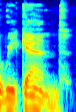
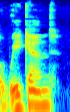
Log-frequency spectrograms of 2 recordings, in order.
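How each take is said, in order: First: "weekend" as week-END; English-style "weekend", second syllable stressed. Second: "weekend" as WEEK-end; American-style "weekend", first syllable stressed. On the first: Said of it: "Stress is on the second syllable". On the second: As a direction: punch WEEK in "weekend", let end fall light. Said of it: "The stress is on the first syllable". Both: Shown as a demonstration.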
